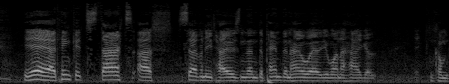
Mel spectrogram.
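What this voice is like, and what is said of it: Usual voice. Nothing is said of it.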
